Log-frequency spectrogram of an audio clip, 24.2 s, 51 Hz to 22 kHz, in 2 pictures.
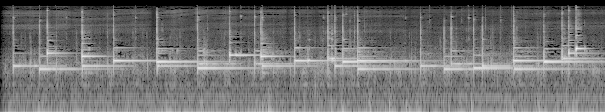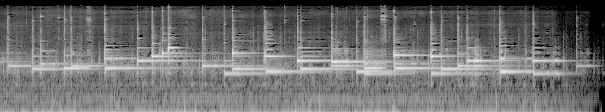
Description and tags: Raw audio of a manual mechanical music box with hole-punched sheet music for "Happy Birthday".
An example of how you might credit is by putting this in the description/credits:
The sound was recorded using a "H1 Zoom recorder" on 22nd November 2016.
